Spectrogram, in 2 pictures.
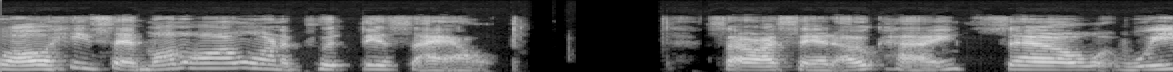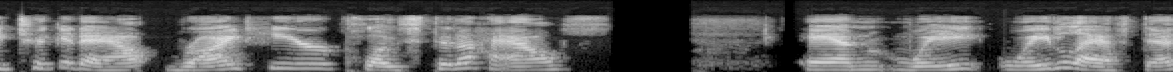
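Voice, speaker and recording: A fairly high-pitched woman with an Oklahoma accent, very slow in pace, with ordinary pitch variation. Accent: Oklahoma Southern US. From Southeast Oklahoma. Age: 70s. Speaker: author. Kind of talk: casual interview storytelling.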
